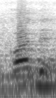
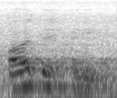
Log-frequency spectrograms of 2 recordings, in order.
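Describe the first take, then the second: First: The final consonant is cut off and barely heard. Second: The final consonant ends with a faint short vowel. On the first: The speaker calls it wrong. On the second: The speaker calls it right. "Harus itu kalau mau cara raum"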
